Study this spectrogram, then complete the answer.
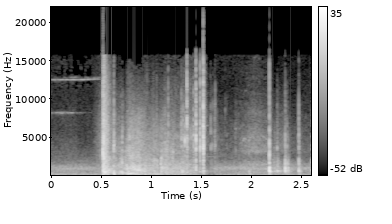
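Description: A single loud shotgun blast from a Miroku 6000, outdoors, with a sharp crack and a short ringing decay, followed by faint clicks and handling noises.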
